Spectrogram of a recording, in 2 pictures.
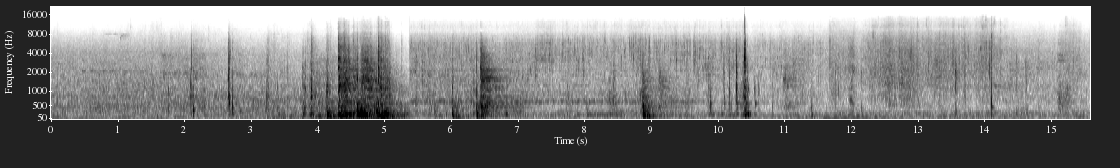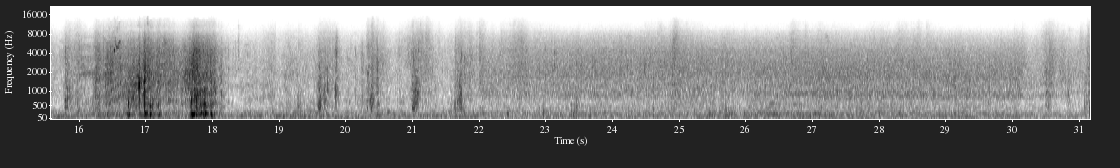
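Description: Water pouring and splashing in several bursts, with knocks and clatter of handling, then a quieter steady wash of noise.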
